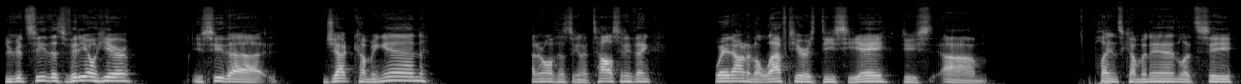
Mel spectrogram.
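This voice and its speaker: A man with a medium-pitched, slightly bright, clean voice hosts a news commentary show. He speaks off the cuff at a measured pace with frequent pauses, blunt and opinionated, sometimes sarcastic, asking rhetorical questions and reading bits of articles aloud.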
